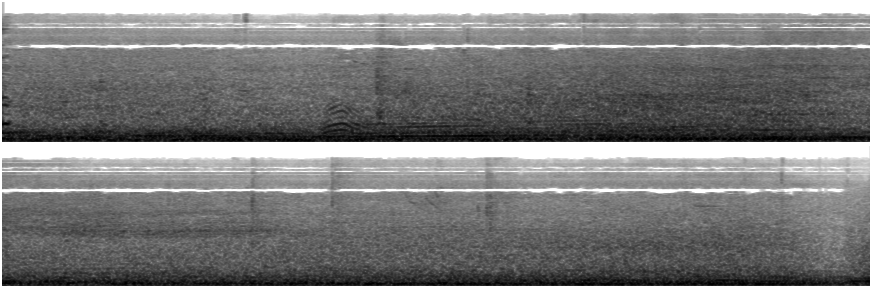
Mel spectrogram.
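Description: Road traffic heard from inside a car: a steady engine hum with cars driving past, swelling in the middle and easing off again.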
